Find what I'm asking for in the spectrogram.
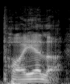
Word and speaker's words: paella: "Excuse me, it's pronounced paella."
